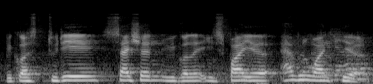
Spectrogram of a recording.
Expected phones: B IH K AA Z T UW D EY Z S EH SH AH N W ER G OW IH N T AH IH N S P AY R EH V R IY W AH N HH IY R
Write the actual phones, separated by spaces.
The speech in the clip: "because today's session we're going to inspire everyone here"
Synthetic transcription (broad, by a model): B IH K AA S T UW D EY S EH SH AH N W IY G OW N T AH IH N S P AY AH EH V R IY W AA N HH IY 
